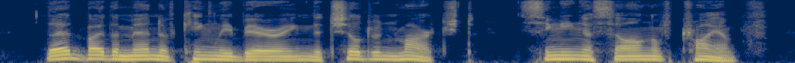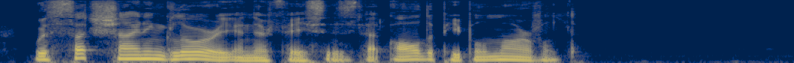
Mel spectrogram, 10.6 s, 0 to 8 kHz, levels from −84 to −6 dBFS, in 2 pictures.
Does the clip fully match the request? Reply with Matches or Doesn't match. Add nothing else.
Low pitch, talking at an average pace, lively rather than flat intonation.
Doesn't match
